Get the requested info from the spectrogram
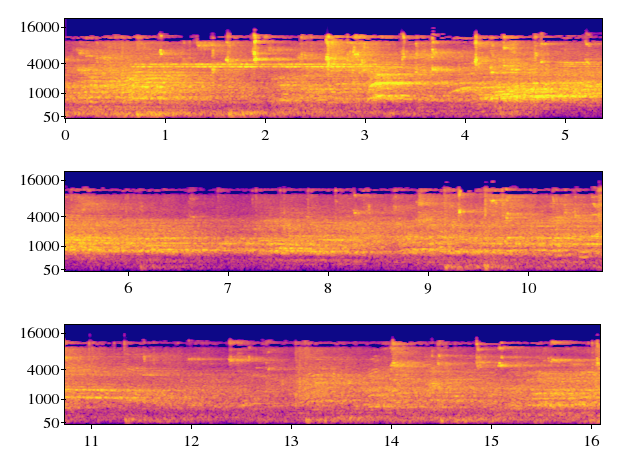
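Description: Volleyball rally in a large, echoing gym: repeated sharp ball strikes and bounces among overlapping players' shouts and chatter.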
